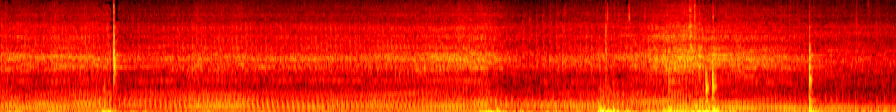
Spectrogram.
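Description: A dirt bike engine labors uphill in first gear on a Keyesville trail, a steady close drone with bumps and clatter as it slows and falls over near the end.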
